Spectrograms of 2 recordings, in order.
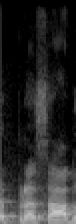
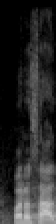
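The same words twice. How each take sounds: First: प्रसाद drawn out slowly with a joined "pr"; correct form. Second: प्रसाद with an extra vowel, "parasaad"; wrong form. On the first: Teacher giving students the correction, प्रसाद slowly said as "pra-saad". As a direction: say प्रसाद as "pra-saad", slow, no vowel after p. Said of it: "प्रसाद होता है". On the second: Teacher rejecting a common misspelling, प्रसाद said as "parasaad". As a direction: say प्रसाद as "pa-ra-saad", splitting the pr. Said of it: "प्रसाद नहीं होता है". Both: Shown as a demonstration.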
